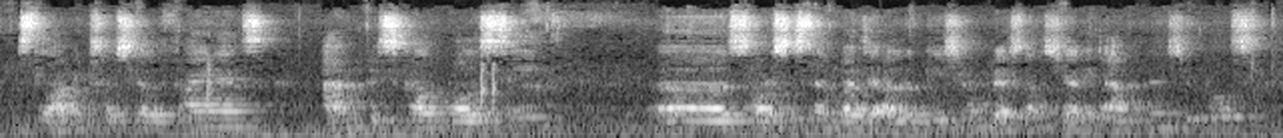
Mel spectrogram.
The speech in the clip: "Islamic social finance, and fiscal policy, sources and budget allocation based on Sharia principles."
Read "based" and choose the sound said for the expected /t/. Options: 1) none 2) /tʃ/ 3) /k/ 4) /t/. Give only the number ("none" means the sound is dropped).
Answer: 1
